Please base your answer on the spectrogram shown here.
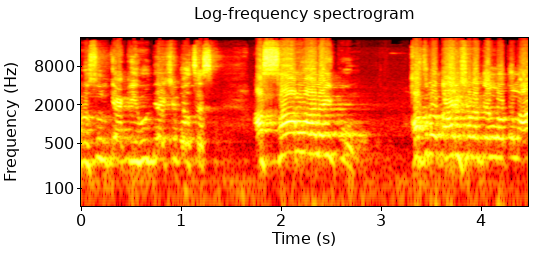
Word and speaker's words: আসসালামু: আসসালামু বলেন। আসসালামু আসসালামু আলাইকুম আলাইকুম আমি কেন সালামটা শিখাচ্ছি এর কারণটা বলি। অনেকে আমরা সালাম দেই। সালামু আলাইকুম। আমরা অনেকে বলি সালকুম সালকুম।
